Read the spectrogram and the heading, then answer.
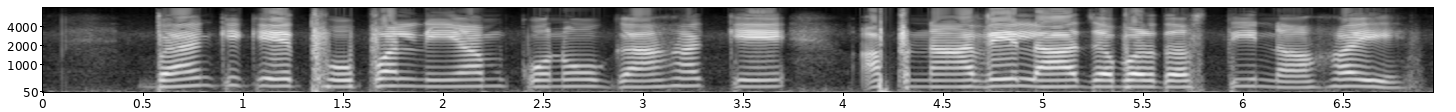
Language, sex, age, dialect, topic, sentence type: Magahi, male, 25-30, Western, banking, statement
